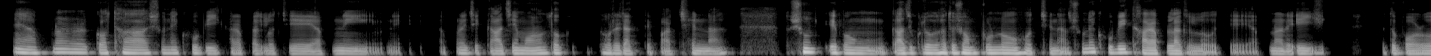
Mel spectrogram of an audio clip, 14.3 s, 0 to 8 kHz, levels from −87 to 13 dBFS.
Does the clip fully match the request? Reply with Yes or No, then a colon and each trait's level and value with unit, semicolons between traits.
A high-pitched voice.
No: low, 110 Hz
